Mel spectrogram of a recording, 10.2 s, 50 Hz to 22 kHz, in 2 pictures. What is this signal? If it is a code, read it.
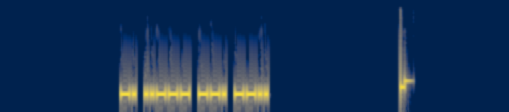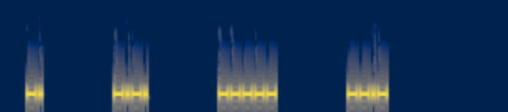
Morse code, heard as a keyed tone, about 40 wpm, spaced as for 17 wpm, 700 Hz. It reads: N2GZ NC0Q
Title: USA Call Signs - 4 Characters - 8x Character Spacing - 40wpm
